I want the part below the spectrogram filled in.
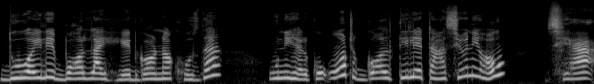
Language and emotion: Nepali, disgusted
